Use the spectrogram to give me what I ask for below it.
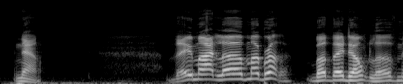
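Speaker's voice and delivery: very loud, high, big preacher voice. Showing how the author talks, doing a Dr. Gary Chapman impression. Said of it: "he sounds exactly like this".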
